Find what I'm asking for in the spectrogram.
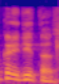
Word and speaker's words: Creditas: Eh, como é que eu pronuncio corretamente? É crédito ou creditas? Creditas. Creditas, ok.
